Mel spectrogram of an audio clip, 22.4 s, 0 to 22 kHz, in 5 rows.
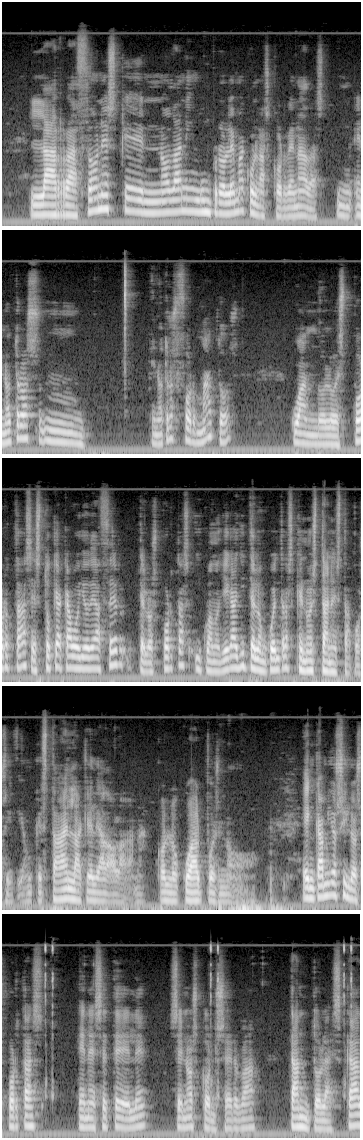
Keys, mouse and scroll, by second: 2.0-5.0 middle drag, 7.5-11.2 middle drag, 18.5 click, 20.6 click.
